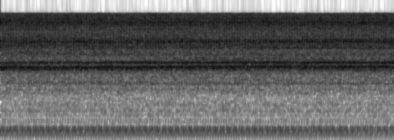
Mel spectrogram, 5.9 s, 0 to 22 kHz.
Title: A3 cold start crazy screeching noise from engine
